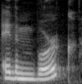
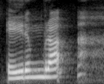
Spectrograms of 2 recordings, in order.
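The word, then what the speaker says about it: Edinburgh: So yeah, the pronunciation is important. It's not Eden Borg, it's Edra.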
